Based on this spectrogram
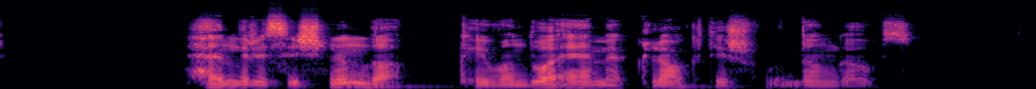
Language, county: Lithuanian, Vilnius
